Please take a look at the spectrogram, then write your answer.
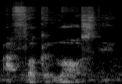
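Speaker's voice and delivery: voiceless, grief-stricken; barely able to get it out; broken whisper. Real, not acted. Recalling family's death.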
